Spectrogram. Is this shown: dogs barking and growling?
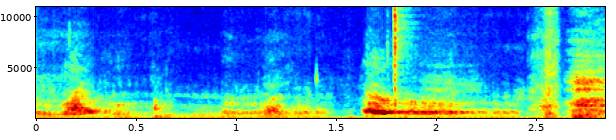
yes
